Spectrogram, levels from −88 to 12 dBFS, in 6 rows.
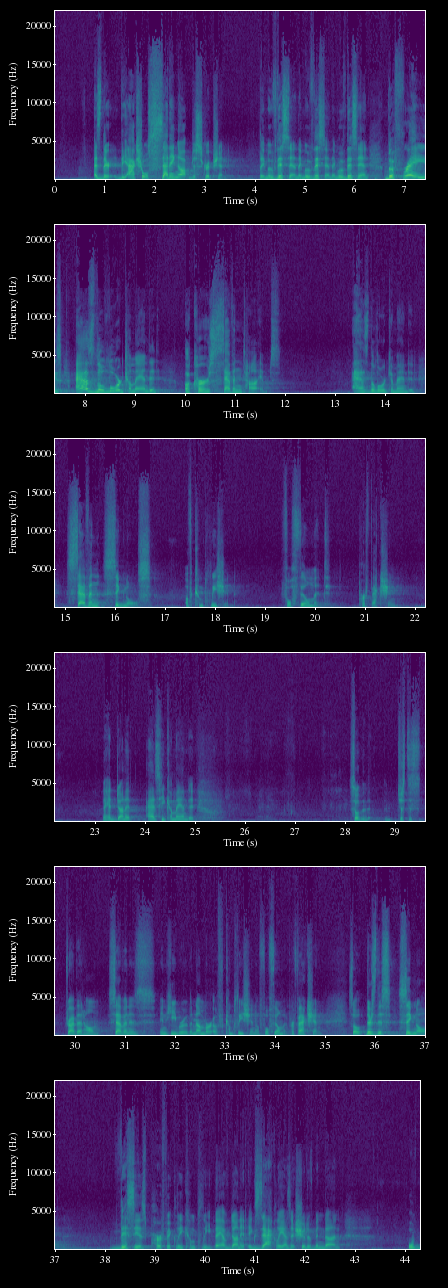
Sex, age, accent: male, 30-49, American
